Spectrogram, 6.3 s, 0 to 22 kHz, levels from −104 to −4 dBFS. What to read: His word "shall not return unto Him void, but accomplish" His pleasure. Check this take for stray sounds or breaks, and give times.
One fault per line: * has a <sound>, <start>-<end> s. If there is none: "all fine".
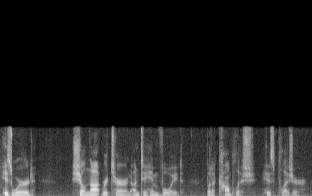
all fine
